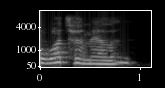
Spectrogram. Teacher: no inglês britânico, como eles não costumam pronunciar esse R, vai ficar watermelon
